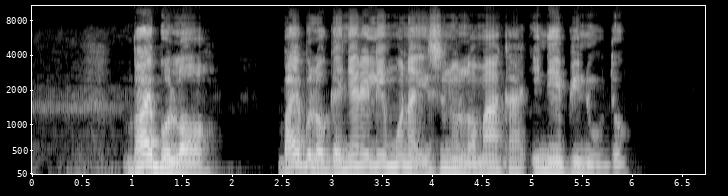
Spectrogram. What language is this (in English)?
Igbo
